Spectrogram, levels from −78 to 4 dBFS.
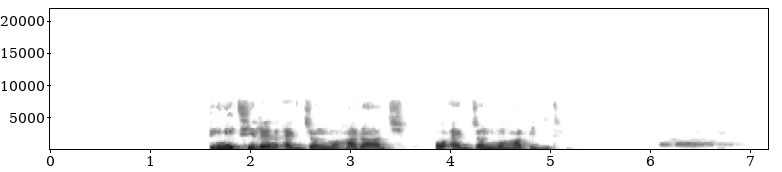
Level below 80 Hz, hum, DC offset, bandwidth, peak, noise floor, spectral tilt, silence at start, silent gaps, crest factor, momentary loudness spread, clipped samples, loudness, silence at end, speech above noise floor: -70 dBFS; none; under 0.1%; 7.6 kHz; -2 dBFS; under -90 dBFS; -5.5 dB/octave; 1.6 s; none; 18 dB; 10 LU; under 0.1%; -17 LUFS; 0.8 s; over 74 dB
